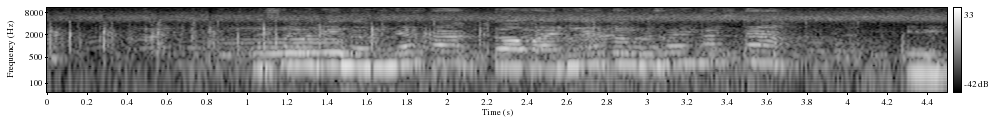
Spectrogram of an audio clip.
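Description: A group of young girls chant loudly together.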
